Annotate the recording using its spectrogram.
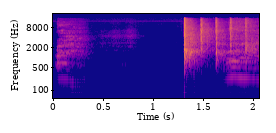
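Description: A short wordless vocal cry with falling pitch, then about a second later a sudden sharp smack followed by a quick run of knocks and slaps, with a held vocal sound under them, from physical action on a theatre stage.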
